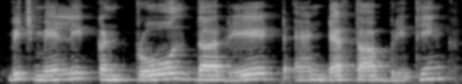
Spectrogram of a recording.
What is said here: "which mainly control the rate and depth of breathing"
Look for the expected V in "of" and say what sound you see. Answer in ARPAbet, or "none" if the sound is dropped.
P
